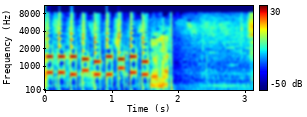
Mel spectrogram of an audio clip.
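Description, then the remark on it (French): A rapid string of about ten telephone keypad dialing tones beeps out in quick rhythm, followed by a click and a quieter line hiss with faint background noise. “Allô, allô oui, je crois qu'il y a une, question téléphonique. pas. Pourtant, personne n'y a touché.”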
